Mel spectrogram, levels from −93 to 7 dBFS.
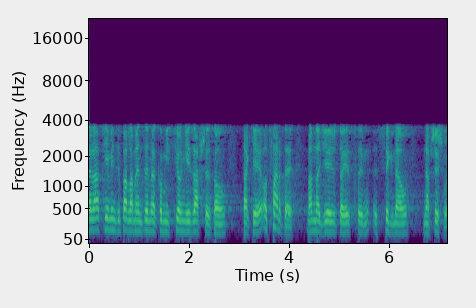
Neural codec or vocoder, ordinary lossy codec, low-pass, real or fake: none; none; 3.6 kHz; real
